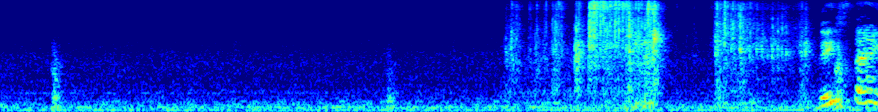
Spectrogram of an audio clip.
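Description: Tarot cards being shuffled by hand, bursts of riffling and flicking rising in the second half, close and moderately loud over a faint room hum, with no talk.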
